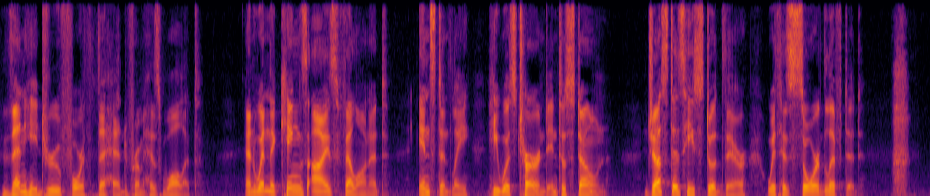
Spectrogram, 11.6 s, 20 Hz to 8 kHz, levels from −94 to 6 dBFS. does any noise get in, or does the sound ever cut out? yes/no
yes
